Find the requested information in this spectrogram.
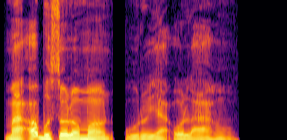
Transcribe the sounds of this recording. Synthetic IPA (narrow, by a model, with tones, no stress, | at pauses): ma˨ʔɔ˦bʊ˨so˦lo˨mɔ˦˨n̩˨wu˨ɾu˨ja˦ʔʊ˦la˨a˦ɦʊ̰˨˦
